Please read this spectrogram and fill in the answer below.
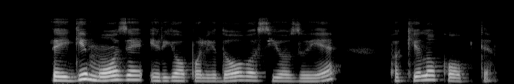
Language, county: Lithuanian, Vilnius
